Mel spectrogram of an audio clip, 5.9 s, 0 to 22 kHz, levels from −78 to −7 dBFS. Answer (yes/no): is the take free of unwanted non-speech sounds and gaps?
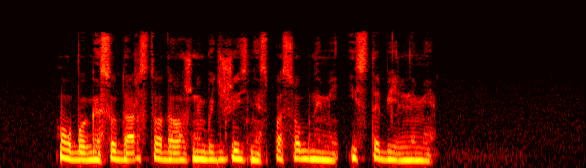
yes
